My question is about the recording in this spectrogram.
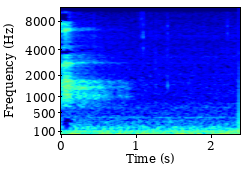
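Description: A sigh into the microphone, a breathy exhale that starts at once and fades out over about a second, over a steady low hum.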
